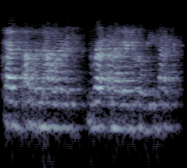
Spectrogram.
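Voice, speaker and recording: A woman's voice: mid-range voice, monotone, brisk, recorded from a distance. Woman on a tinny metallic echoing line. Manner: hesitant, restarts her questions. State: hoarse, losing her voice. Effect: tinny metallic echo over the line. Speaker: council member at a public budget meeting. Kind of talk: questioning at a remote public meeting.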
